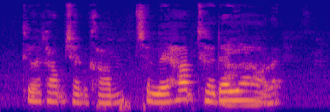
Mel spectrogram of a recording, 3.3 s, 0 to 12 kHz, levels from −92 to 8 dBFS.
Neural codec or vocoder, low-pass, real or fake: none; 10.8 kHz; real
